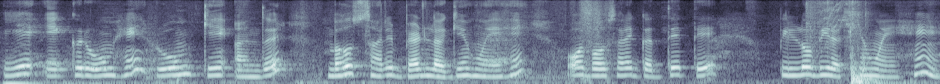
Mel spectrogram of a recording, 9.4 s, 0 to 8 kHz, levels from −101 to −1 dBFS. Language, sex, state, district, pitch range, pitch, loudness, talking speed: Hindi, female, Punjab, Pathankot, 200-230 Hz, 215 Hz, -18 LUFS, 145 wpm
